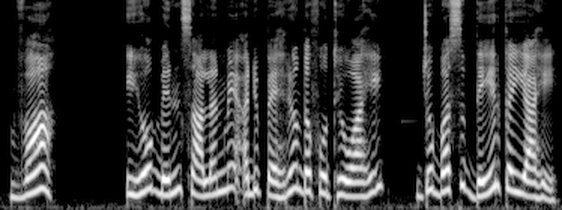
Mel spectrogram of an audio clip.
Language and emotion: Sindhi, surprised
